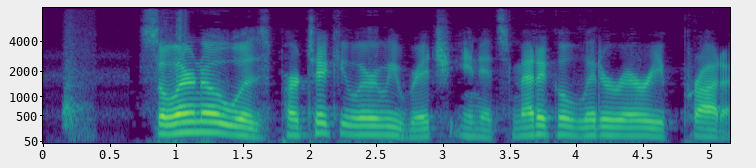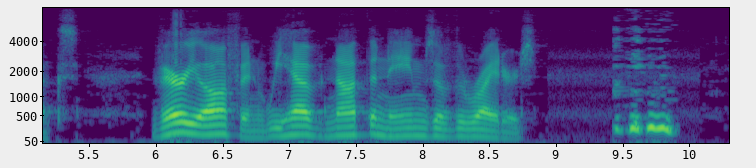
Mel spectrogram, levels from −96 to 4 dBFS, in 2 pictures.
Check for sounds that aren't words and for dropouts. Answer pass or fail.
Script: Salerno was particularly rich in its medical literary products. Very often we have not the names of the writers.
fail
